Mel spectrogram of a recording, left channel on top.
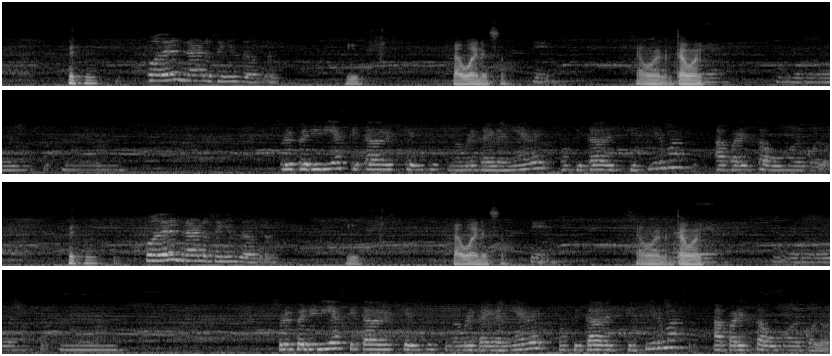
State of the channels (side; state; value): both; normal; correlation 0.64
